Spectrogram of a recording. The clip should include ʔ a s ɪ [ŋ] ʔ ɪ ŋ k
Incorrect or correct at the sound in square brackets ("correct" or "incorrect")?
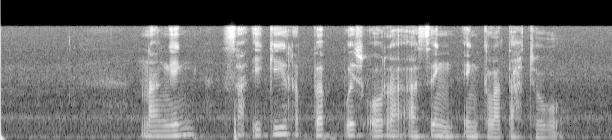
correct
